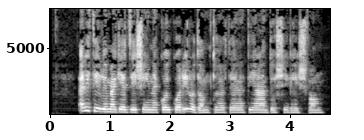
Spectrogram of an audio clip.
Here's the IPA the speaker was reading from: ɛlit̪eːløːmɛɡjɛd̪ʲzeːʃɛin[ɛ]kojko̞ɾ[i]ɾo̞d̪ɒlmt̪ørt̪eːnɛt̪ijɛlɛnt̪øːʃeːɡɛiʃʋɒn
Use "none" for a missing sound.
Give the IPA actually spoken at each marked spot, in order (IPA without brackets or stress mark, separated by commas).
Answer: ɛ, i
